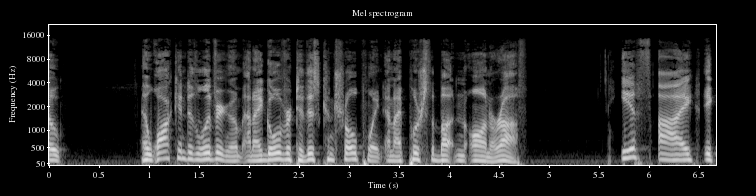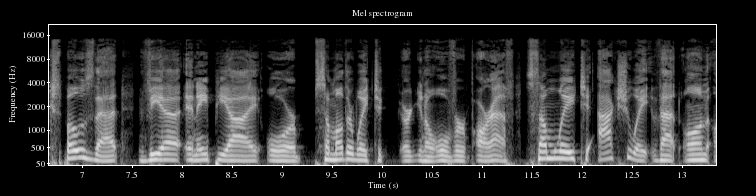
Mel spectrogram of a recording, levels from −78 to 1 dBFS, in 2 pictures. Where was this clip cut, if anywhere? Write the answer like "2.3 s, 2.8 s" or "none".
6.5 s, 7.5 s, 11.4 s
